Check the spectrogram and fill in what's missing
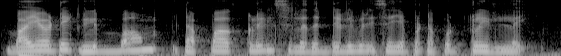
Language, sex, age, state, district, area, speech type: Tamil, female, 30-45, Tamil Nadu, Erode, rural, read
